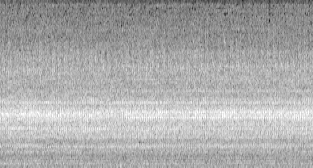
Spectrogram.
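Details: Suzuki Vitara three-cylinder that earlier would not start with the key, owner suspects sabotage: loud, uneven idle with stumbling irregular beats and a harsh rattly edge, cause not found; engine misfire at idle.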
